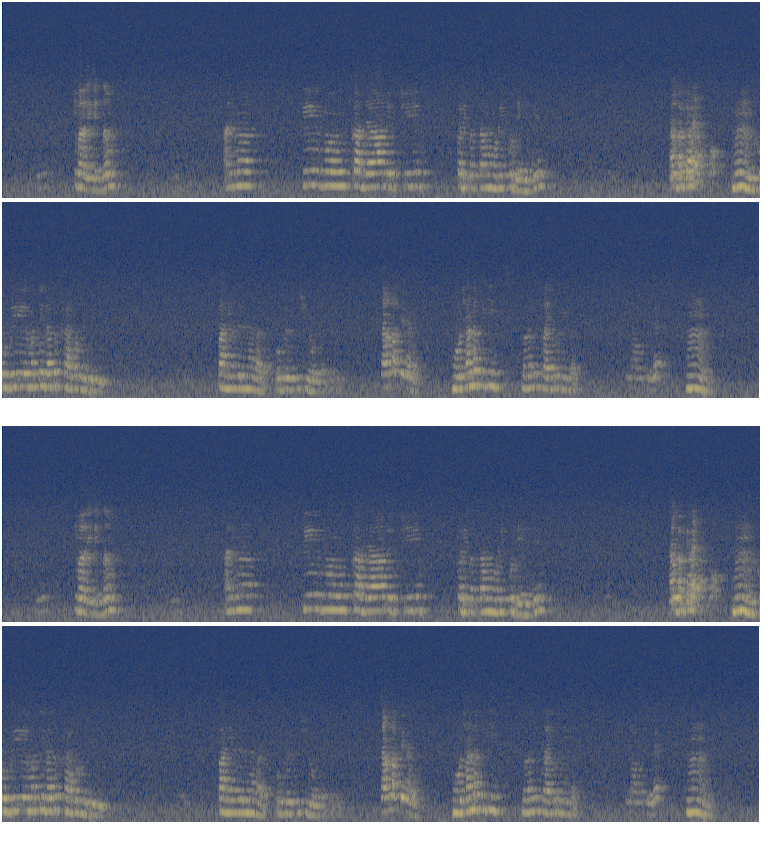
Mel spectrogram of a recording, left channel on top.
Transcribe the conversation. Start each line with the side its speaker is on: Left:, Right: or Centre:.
Right: हम्म.
Left: बारीक एकदम.
Right: हम्म.
Left: आणि म ती म कांद्या मिरची. कडीपत्ता मोहरी फोडणी देते.
Right: हम्म. छान
Left: कोबी
Right: लागते
Left: टाकला
Right: काय
Left: हम्म गोबी म इलाातच फ्रय करून घेते ती.
Right: हम.
Left: पाणी वगैरे नाही घालत उभेवरती शिजवून घ्याच ते.
Right: छान लागते का मग.
Left: हो छान लागते की बघा की ट्राय करून एकदा.
Right: तुला आवडते काय.
Left: हम्म.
